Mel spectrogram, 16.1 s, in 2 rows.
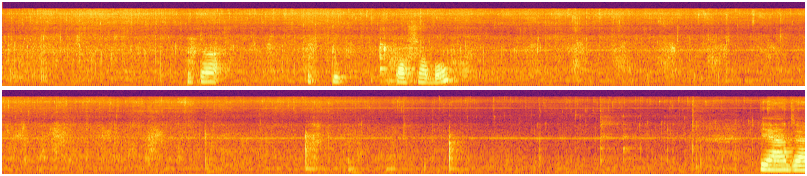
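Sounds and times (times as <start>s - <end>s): paste sizzling in bubbling oil: 0.0s - 16.0s
wooden spatula scraping pan: 1.9s - 10.3s, 11.0s - 12.0s.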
